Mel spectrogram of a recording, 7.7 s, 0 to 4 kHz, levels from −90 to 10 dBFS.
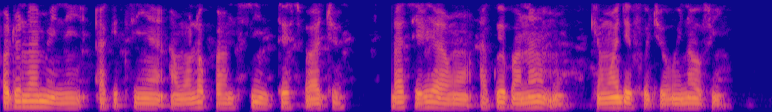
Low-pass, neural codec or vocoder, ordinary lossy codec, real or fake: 3.6 kHz; none; none; real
